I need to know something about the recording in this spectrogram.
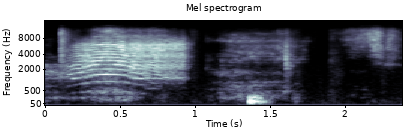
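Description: One drawn-out, high-pitched call or squeak lasting just under a second, its pitch rising and then falling, followed by a soft thump about a second and a half in.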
